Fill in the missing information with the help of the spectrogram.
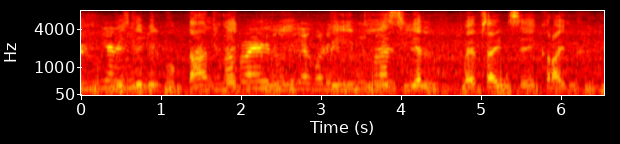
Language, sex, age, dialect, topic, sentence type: Magahi, male, 25-30, Northeastern/Surjapuri, banking, statement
